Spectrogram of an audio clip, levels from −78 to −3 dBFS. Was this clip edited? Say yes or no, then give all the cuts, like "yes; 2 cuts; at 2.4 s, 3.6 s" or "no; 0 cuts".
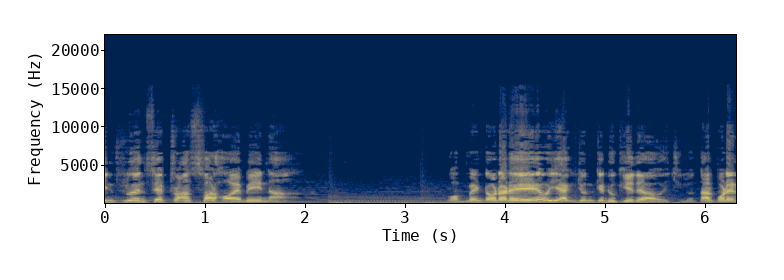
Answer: no; 0 cuts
